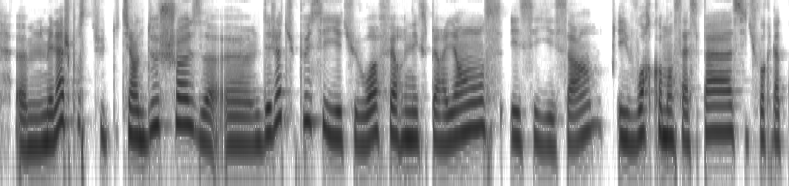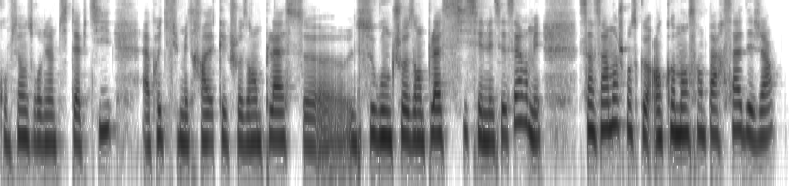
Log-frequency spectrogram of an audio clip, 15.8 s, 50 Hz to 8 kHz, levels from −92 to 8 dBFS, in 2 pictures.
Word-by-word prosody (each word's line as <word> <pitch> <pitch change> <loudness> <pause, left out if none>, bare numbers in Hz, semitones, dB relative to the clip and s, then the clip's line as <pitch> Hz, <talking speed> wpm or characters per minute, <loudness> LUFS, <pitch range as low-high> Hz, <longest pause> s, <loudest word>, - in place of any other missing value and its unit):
Hem, 155 +1 0
mais 175 +1 +4
là, 275 - +7
je 285 - -1
pense - - -11
tu 200 - -9
tu 215 +4 -26
tiens 205 -2 +3
2 220 +8 +3
choses, 265 -5 +2 0.2
heu, 170 -1 -1
déjà 210 - +3
tu 335 +1 -14
peux 295 - 0
essayer, 240 -10 0
tu 185 -1 -7
vois? 185 +5 +3
Faire 210 -3 0
une 190 0 +4
expérience 195 +7 0
essayer 180 -4 -3
ça 180 +7 -2 0.2
et 190 -1 +1
voir 200 +4 +1
comment 200 -3 +3
ça 185 -1 -3
se 180 - -13
passe, 225 +1 +1
si 185 - -13
tu - - -15
vois 190 - -2
que 175 - -18
la 185 - -2
confiance 185 +1 -3
revient, 175 0 -1
petit 175 +1 -7
à 175 - 0
petit, 225 +7 -4 0.3
après 165 +5 -2
tu 185 -1 -10
mettras 180 +1 -1
quelque 180 +1 -6
chose 175 -1 -2
en 175 0 +2
place, 185 0 -1
heu, 160 - -1 0.3
une 175 -2 -2
2de 200 -2 +3
chose 195 -2 +2
en 185 - +3
place 205 +2 +2
si 220 - -6
c'est 200 -2 0
nécessaire, 205 +11 0
mais, 190 -2 +1 0.4
sincèrement 240 +3 +3
je - - -4
pense 230 -3 0
qu'en 195 -3 +1
commençant 215 0 +3
par 210 -1 -2
ça 235 -1 0
déjà, 205 0 0
195 Hz, 240 wpm, -20 LUFS, 180-220 Hz, 0.4 s, là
